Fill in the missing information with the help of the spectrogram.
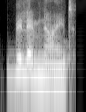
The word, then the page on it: belemnite: Indian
